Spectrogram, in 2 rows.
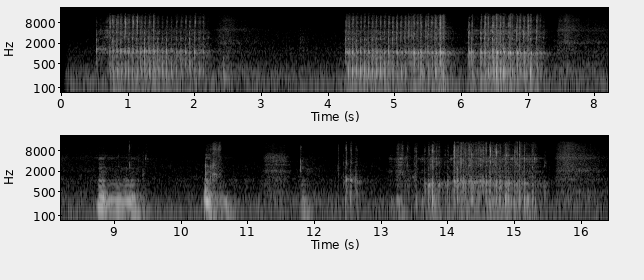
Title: Goober the Dog Sleeping and Snoring in 47 seconds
